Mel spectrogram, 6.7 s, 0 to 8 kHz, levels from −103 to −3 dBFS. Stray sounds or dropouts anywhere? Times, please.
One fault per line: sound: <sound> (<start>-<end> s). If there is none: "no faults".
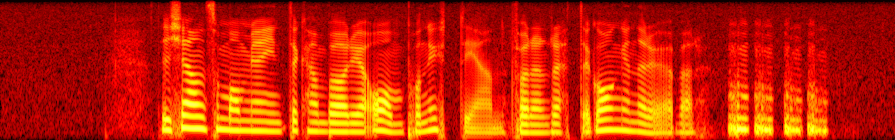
sound: laugh (5.5-6.2 s)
